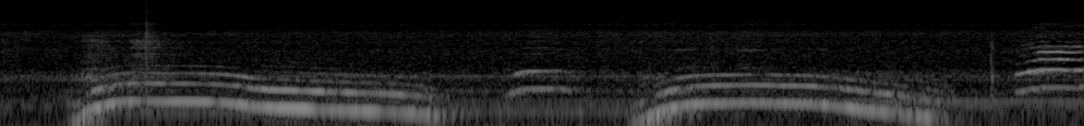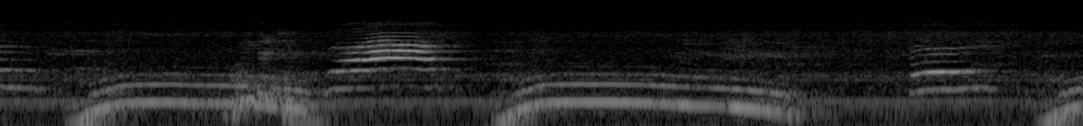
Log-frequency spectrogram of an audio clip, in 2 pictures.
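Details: Angry, aggressive cat during a fight giving long, low, arching yowls that swell and fade roughly every two seconds, broken by sharper, higher screeching cries near the end; steady low hum in the background.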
